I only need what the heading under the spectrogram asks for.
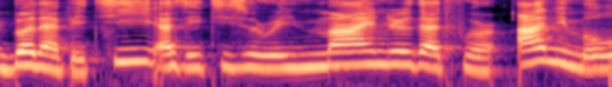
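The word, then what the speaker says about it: bon appétit: before any meal the tea at the end is silent we don't say Bon Appetit it is Bon Appetit we've seen that before in French culture meals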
